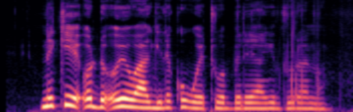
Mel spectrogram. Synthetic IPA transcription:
nekeʔodoojowaɣiɾɛkoɣwɛtwɔbeɾɛjaɣeðuɾanɔ

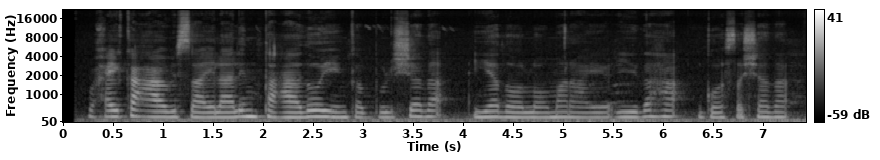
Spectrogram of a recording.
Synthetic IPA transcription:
wɑħɑjkʰɐʕɑːwɪsaːɪlaːlɪnt̪ʰɐʕɑːðɔːjɪŋkʰɐbʊlʃɐðɐɪjɐðɔːlɔːmɐɾaːjɔʕiːðɐɦɐ | ɡɔːsɐʃɐðɐ

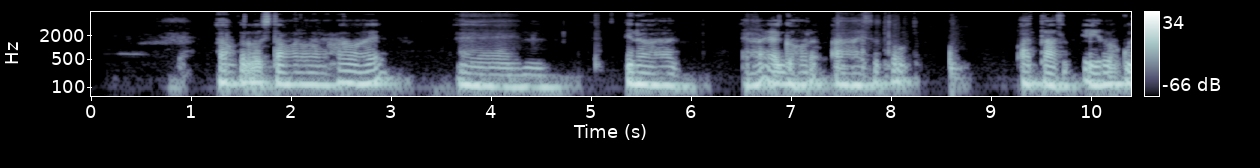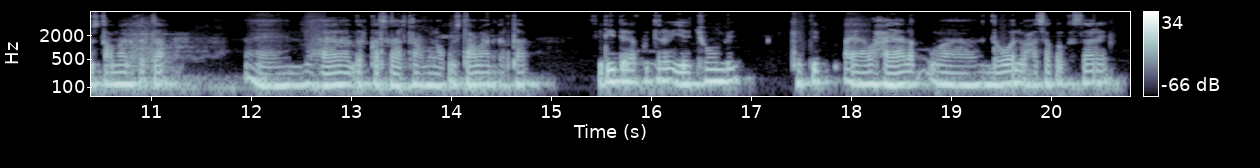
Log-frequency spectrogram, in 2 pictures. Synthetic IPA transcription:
ʔɐɐkʰɐl̰lɔ̰ːɪst̪ʰɛʕmaːlɔwaːmɐħaːwaːjɛ | ɛːn | ɪnaːd̪ | ɪnɐʔɛːɡɐɦɔɾɛʔɐɦɛjsɐt̪ʰɔ | hɐt̪ʰːaːsɛjɾɐwa̰ːkʊɪst̪ʰɪʕmaːlɪkʰɐrt̪ʰaː | ɛnwħajaːlɐɦad̪ɐb̚kʰɐlɐsaːrt̪ʰamɐlaːkʰʊɪst̪ɛʕmaːlɪkɐrt̪ʰaː | sɪd̪iːd̪ɪɾakʊt͡ʃɪɾɛijɔt͡ʃuːmbɪ | kʰɐd̪ibɐjaːwɑħjaːlɐwɑːd̪ɐwɔːlɪwɑ̰ħasɐkɔlkʰɐsaːɾɛj

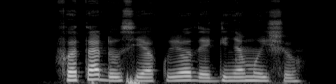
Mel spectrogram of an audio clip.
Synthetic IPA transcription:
fwatadosiakujɔðɛɡiɲamoiʃo

